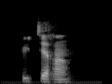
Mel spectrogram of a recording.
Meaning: 1. uterus; uterine 2. uterine (born of the same mother but of a different father)
- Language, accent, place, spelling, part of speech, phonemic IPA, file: French, France, Lyon, utérin, adjective, /y.te.ʁɛ̃/, LL-Q150 (fra)-utérin.wav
